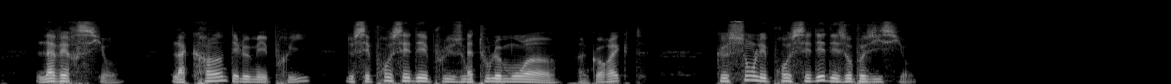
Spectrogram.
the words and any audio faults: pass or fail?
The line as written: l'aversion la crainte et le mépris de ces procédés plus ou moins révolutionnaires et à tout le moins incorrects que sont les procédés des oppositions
fail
